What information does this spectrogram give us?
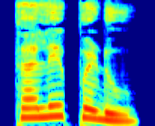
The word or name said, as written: ತಲೆಪಟ್ಟು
